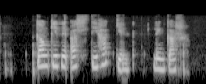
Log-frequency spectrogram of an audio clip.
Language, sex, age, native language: Icelandic, female, 11, Polish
